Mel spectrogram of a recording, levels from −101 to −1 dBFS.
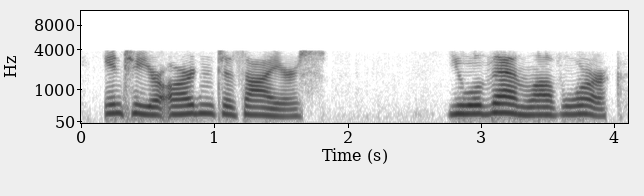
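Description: From 1.74 s to 4.09 s the speech turns buzzier and more synthetic, an AMR rate drop that fits the narrowband codec falling from 12.2 to 5.9 kbps. A spectrogram shows no gap and the same 4 kHz ceiling, but blurrier, smeared harmonics.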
